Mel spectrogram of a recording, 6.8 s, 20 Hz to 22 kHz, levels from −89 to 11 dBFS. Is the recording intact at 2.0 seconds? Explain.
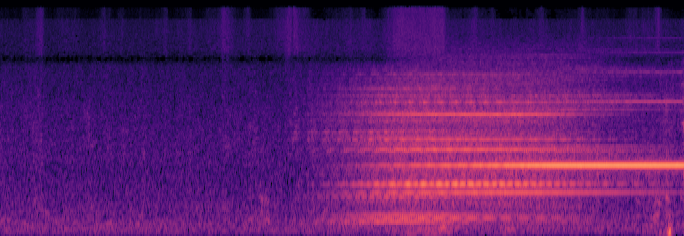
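Yes, the speech at 2.0 seconds is intact, with no dropout, click, distortion or other fault at that point.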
